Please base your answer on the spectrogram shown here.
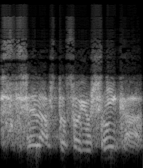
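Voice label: player friendly fire, mood med, Polish speech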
